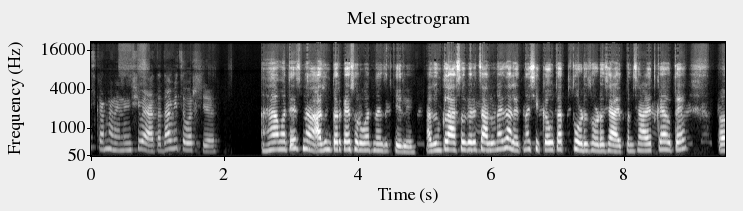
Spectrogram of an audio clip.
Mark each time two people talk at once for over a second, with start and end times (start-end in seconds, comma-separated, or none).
none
